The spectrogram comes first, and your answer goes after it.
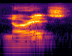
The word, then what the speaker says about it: Norwich: you gave me a hard time because I mispronounced this, but I think I got it now, is Norwich.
